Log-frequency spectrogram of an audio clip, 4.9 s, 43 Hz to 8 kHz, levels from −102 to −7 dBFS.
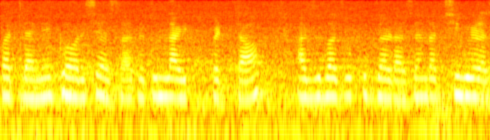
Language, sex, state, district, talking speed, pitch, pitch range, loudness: Konkani, female, Goa, North and South Goa, 185 wpm, 215 Hz, 205-220 Hz, -16 LUFS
